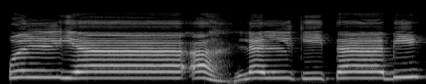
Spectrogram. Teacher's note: یہ دیکھیے کل یا کے پر کھڑی حرکات ہے اور اس پر چھوٹی سی مد بھی ہے، تو ہم اسے 4 حرکت کے برابر کھینچ کے پڑھیں گے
